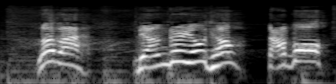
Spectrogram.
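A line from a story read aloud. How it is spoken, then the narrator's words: Student shouting. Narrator (Chinese): 有学生喊我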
